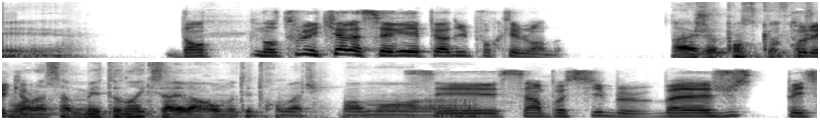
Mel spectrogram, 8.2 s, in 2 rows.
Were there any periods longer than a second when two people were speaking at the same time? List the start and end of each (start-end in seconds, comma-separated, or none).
none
